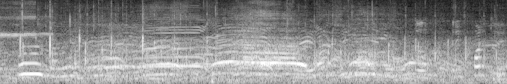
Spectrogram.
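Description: Spectators cheer and shout from the sideline.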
